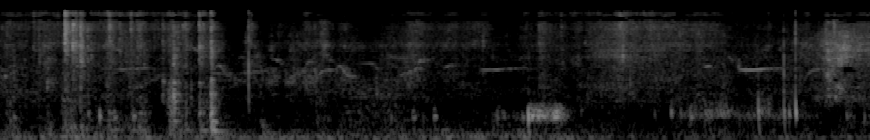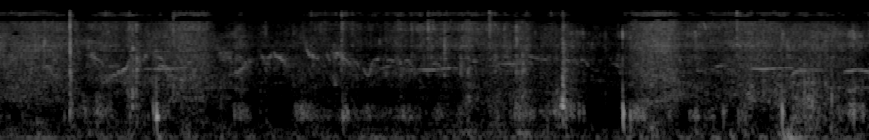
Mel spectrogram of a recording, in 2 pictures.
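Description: Faint open-air quiet: a bird's short, high chirp repeating every second or so, with scattered soft rustles and clicks.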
